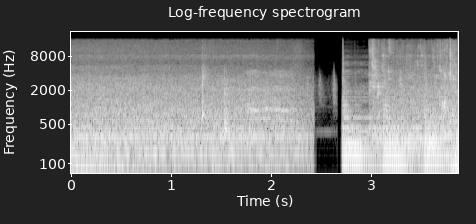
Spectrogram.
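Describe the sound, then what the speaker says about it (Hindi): Water pours into a besan mixture for Punjabi kadhi with pakoras, a steady close splashing rush that cuts off briefly and then resumes, with no speech. "3 गिलास पानी भी हमने इसमें ऐड कर दिया है"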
